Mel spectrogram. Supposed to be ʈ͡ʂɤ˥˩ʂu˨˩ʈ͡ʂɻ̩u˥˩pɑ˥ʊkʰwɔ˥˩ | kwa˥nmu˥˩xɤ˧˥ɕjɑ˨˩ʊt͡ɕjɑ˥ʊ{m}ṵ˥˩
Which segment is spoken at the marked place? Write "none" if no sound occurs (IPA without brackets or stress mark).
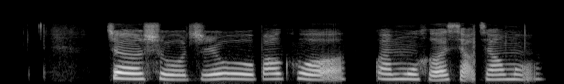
m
